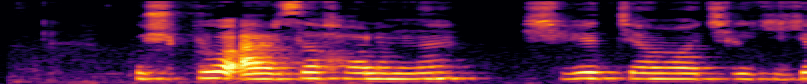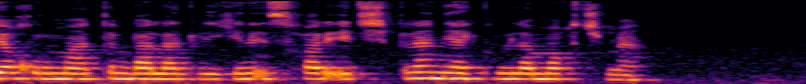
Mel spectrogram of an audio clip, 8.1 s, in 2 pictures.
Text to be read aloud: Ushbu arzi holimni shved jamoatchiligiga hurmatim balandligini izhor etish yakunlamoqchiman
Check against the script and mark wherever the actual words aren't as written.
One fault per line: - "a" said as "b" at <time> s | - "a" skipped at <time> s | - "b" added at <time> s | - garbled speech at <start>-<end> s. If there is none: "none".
- "bilan" added at 6.1 s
